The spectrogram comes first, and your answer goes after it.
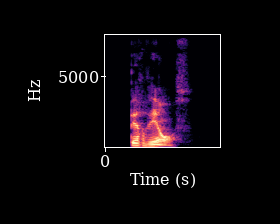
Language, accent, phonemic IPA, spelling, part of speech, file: French, France, /pɛʁ.ve.ɑ̃s/, pervéance, noun, LL-Q150 (fra)-pervéance.wav
- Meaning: perveance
